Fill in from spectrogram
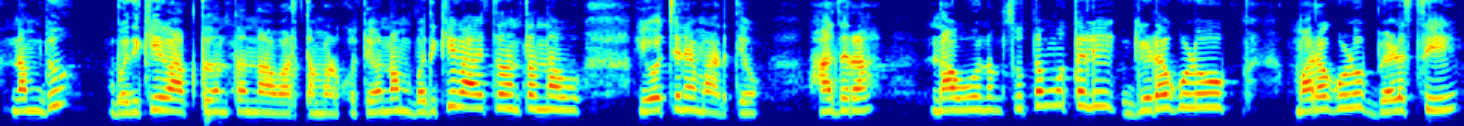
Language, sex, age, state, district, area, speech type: Kannada, female, 30-45, Karnataka, Bidar, rural, spontaneous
